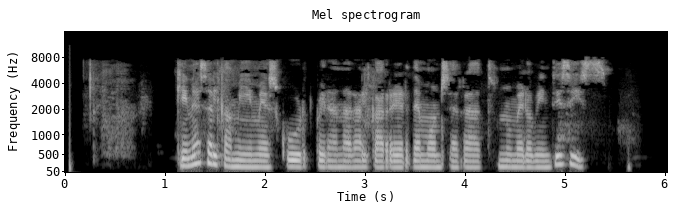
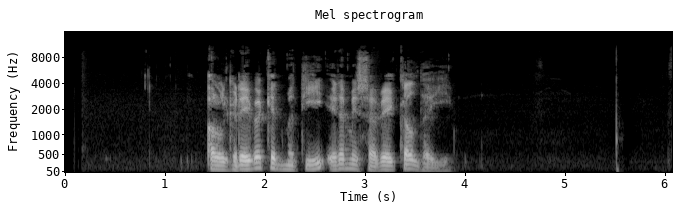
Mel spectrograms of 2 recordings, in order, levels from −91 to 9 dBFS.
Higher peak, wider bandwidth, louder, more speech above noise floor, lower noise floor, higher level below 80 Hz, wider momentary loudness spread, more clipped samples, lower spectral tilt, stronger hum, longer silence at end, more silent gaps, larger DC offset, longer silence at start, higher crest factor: about the same, -2 dBFS vs -2 dBFS; second, 8.4 kHz vs 9.8 kHz; first, -18 LUFS vs -21 LUFS; second, 31 dB vs 51 dB; second, -49 dBFS vs -72 dBFS; about the same, -58 dBFS vs -58 dBFS; about the same, 10 LU vs 11 LU; neither; about the same, -4 dB/octave vs -5 dB/octave; neither; second, 0.35 s vs 2.25 s; neither; neither; second, 0.25 s vs 1.4 s; second, 18 dB vs 24 dB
